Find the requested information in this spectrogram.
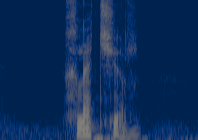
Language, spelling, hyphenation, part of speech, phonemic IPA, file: Dutch, gletsjer, glet‧sjer, noun, /ˈɣlɛt.ʃər/, Nl-gletsjer.ogg
- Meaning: glacier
